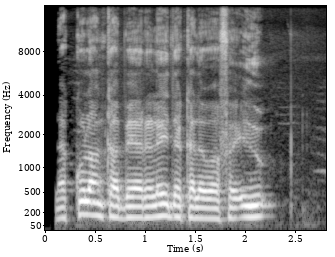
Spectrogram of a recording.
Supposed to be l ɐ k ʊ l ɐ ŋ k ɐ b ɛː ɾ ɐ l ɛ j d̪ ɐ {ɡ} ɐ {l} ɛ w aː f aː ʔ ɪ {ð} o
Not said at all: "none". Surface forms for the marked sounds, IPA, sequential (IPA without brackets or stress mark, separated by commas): k, l, ð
